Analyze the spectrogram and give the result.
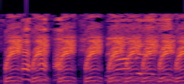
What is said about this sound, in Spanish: Ese claxon o esa bocina que tiene como... como el sonido de un pato, y ahí me acordé de ti, pero bueno, eso quería decirlo nomás porque me dio risa.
